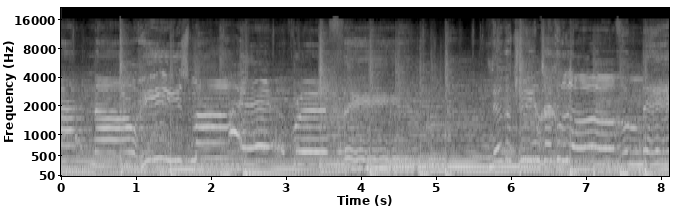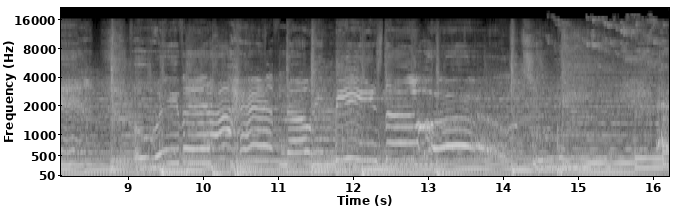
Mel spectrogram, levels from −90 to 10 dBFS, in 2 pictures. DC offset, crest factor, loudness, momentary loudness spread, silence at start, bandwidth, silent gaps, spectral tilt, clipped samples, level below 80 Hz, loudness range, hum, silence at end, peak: under 0.1%; 12 dB; -13 LUFS; 3 LU; 0 s; 17 kHz; none; -5.5 dB/octave; under 0.1%; -26 dBFS; 1 LU; none; 0 s; 0 dBFS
